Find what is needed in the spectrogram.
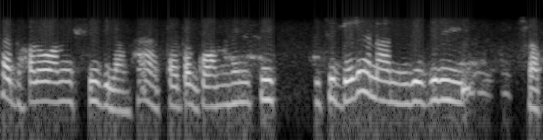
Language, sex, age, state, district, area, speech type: Bengali, female, 30-45, West Bengal, Howrah, urban, conversation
